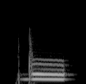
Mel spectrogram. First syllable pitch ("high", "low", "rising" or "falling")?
low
